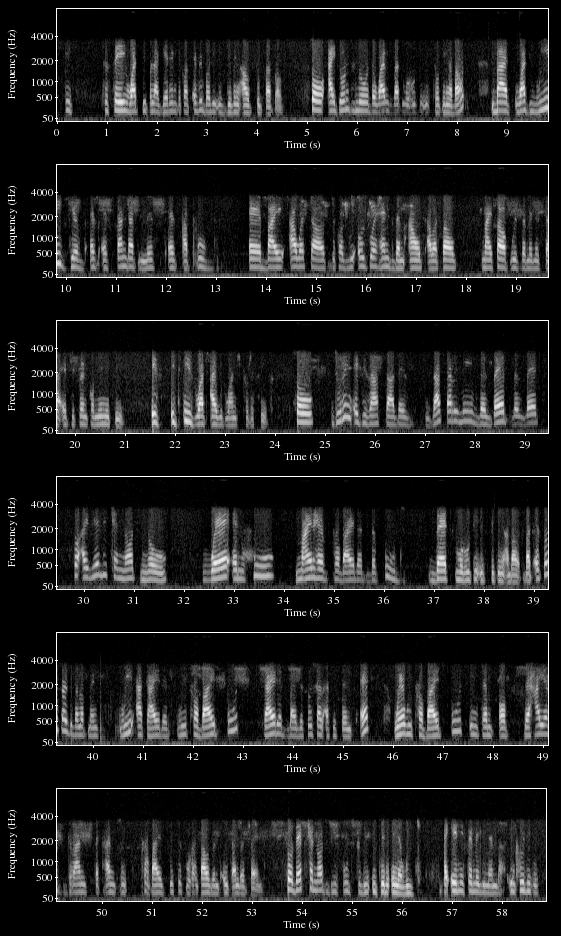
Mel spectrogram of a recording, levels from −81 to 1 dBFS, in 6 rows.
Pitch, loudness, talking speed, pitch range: 175 Hz, -20 LUFS, 140 wpm, 160-195 Hz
